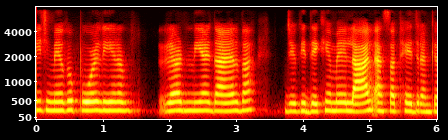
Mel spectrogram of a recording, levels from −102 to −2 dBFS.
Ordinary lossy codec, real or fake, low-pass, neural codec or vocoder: none; fake; 7.2 kHz; codec, 24 kHz, 0.9 kbps, WavTokenizer, large speech release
